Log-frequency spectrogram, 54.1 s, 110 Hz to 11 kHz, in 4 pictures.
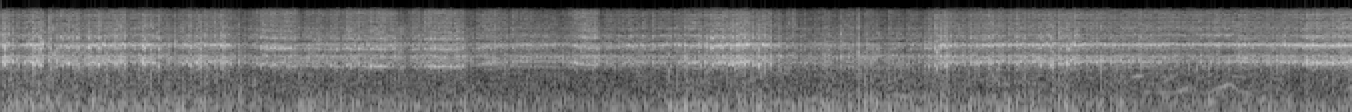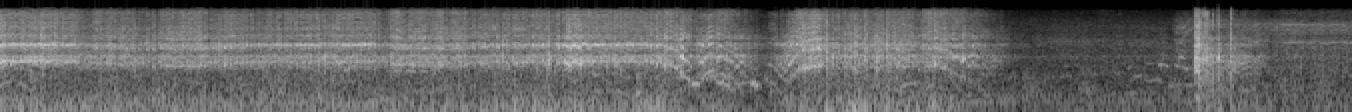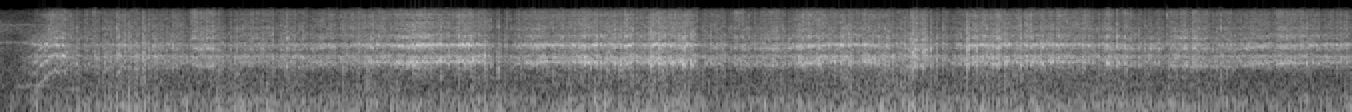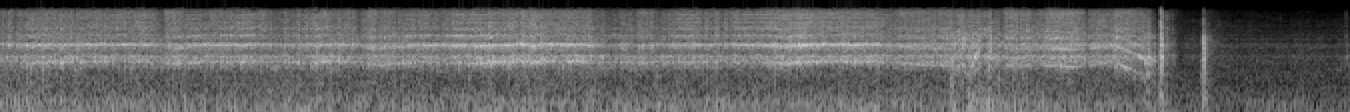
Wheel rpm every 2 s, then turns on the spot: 230, 220, 220, 230, 220, 230, 230, 220, 230, 220, 110, 100, 10, 50, 200, 220, 230, 220, 230, 220, 230, 230, 220, 220, 220, 180, 20.
none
